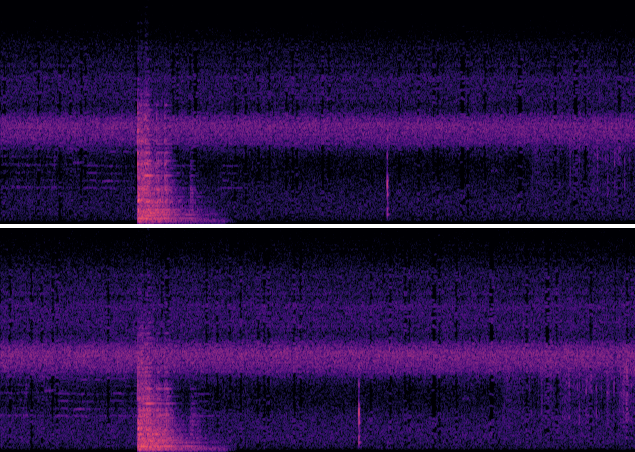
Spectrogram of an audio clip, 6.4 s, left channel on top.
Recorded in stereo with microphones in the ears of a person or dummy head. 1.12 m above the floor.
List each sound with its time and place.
1.4 s dishes clattering: 25° left (ahead or behind), 1.1 m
